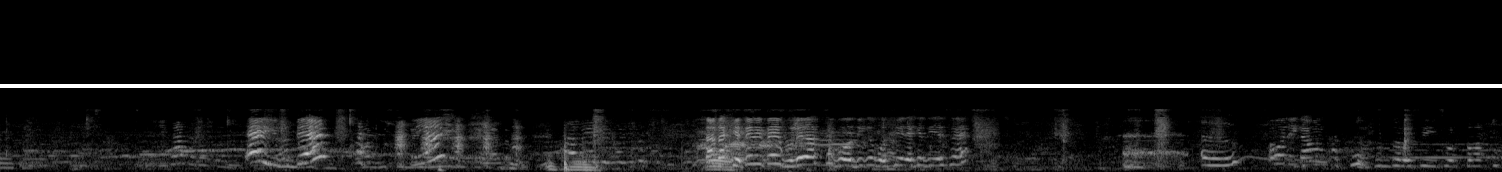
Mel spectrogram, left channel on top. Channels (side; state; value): left; silent; digital silence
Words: হয়েছে। এই দে দাদা খেতে দিতে ভুলে যাচ্ছে, বৌদিকে বসিয়ে রেখে দিয়েছে। বৌদি কেমন খাচ্ছ? খুব সুন্দর হয়েছে, ইঁচড় তোমার খুব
